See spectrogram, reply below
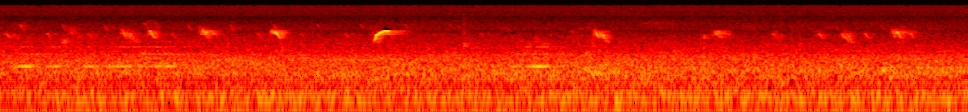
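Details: Black redstart in the Narsapur forests gives short high chirps scattered irregularly, one sharper downslurred note standing out midway, with soft background hum.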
